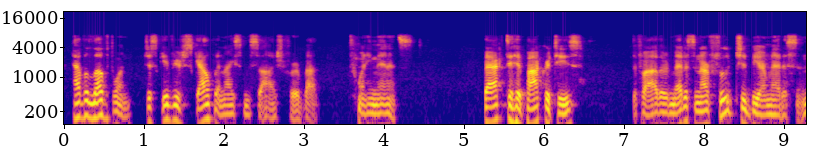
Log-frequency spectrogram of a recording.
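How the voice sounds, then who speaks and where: A man in his fifties who grew up in Hong Kong, giving an earnest, halting presentation as an author with many restarts. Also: fairly low pitch, darkish tone, dry recording. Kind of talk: presentation with slides. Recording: dull, dry lo-fi recording.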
